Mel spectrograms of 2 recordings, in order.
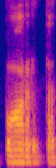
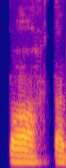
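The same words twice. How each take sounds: First: The R is a quick single tap. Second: The R is a breathy sound from the throat.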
